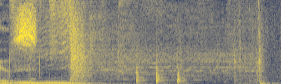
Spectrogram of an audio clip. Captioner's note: knocks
